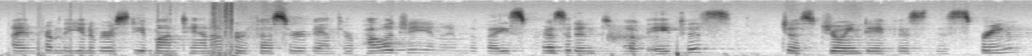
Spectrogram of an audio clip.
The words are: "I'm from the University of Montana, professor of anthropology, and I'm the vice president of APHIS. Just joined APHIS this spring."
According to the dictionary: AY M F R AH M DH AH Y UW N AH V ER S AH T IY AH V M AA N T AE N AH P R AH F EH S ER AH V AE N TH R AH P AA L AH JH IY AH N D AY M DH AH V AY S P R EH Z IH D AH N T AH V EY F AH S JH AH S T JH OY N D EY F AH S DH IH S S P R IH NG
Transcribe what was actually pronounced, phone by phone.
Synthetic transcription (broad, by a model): AY M F R AH M DH AH Y UW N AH V ER S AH T IY AH V M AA N T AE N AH P R AH F EH S ER AH V AE N TH R AH P AA L AH JH IY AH N AY M DH AH V AY S P R EH Z IH D AH N T AH V EY F AH S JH AH S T JH OY N D EY F AH S DH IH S S P R IH NG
